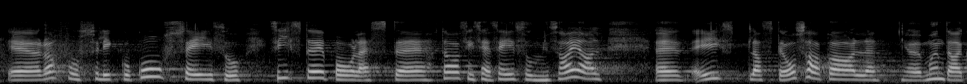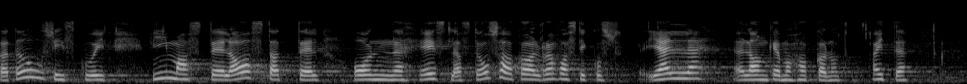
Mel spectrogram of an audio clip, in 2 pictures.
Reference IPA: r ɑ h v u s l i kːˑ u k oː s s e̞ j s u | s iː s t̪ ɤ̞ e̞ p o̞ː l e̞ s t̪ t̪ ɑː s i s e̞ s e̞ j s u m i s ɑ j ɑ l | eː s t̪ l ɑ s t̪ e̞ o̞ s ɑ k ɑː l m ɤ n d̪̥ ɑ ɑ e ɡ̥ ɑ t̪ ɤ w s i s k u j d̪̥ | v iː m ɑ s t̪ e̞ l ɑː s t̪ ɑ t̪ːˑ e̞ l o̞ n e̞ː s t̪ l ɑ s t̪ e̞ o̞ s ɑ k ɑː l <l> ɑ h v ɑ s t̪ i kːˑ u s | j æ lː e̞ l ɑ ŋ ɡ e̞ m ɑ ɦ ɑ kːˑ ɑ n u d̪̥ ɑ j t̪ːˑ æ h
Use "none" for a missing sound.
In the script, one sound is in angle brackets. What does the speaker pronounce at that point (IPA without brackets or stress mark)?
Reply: r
